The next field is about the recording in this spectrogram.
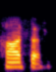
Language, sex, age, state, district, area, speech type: Odia, male, 45-60, Odisha, Nuapada, urban, conversation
